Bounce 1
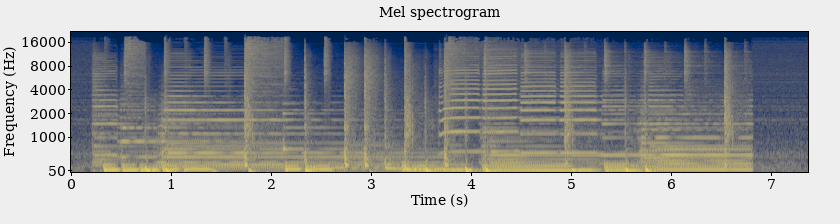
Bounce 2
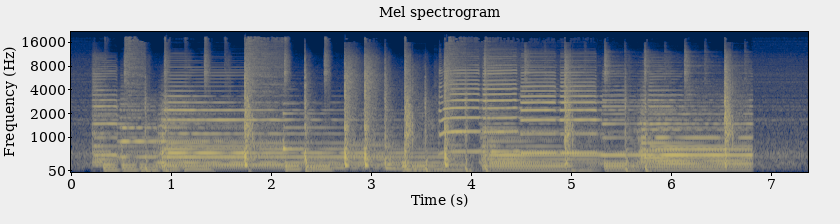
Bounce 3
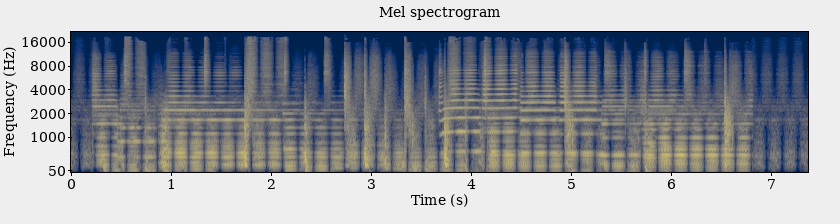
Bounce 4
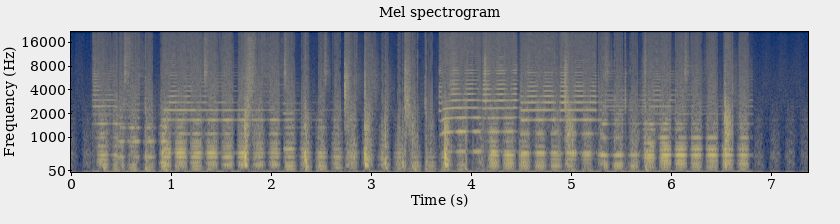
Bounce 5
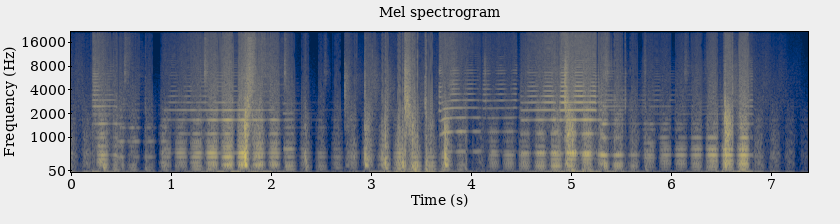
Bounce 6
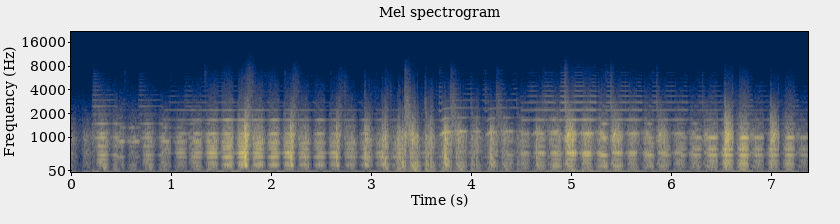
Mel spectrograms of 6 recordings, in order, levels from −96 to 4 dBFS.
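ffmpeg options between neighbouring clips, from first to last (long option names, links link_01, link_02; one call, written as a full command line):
ffmpeg -i in.wav -af "highpass=280,equalizer=frequency=14000:width_type=o:width=0.85:gain=-13.5,volume=1dB" out.wav
ffmpeg -i in.wav -filter_complex "[0:a]acrossover=split=2300[link_01][link_02];[link_01]aeval=exprs='val(0)*(1-1/2+1/2*cos(2*PI*6.4*n/s))':channel_layout=same[link_03];[link_02]aeval=exprs='val(0)*(1-1/2-1/2*cos(2*PI*6.4*n/s))':channel_layout=same[link_04];[link_03][link_04]amix=inputs=2:normalize=0,volume=4dB" out.wav
ffmpeg -i in.wav -af "acrusher=bits=5:dc=4:mix=0:aa=0.000001,volume=-1dB" out.wav
ffmpeg -i in.wav -af "aeval=exprs='val(0)*pow(10,-21*(0.5-0.5*cos(2*PI*0.59*n/s))/20)':channel_layout=same,volume=1.5dB" out.wav
ffmpeg -i in.wav -filter_complex "[0:a]lowpass=frequency=980:width_type=q:width=3.8,asplit=2[link_01][link_02];[link_02]aecho=0:1:458|916|1374|1832|2290|2748|3206:0.501|0.266|0.141|0.0746|0.0395|0.021|0.0111[link_03];[link_01][link_03]amix=inputs=2:normalize=0,volume=-1dB" out.wav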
